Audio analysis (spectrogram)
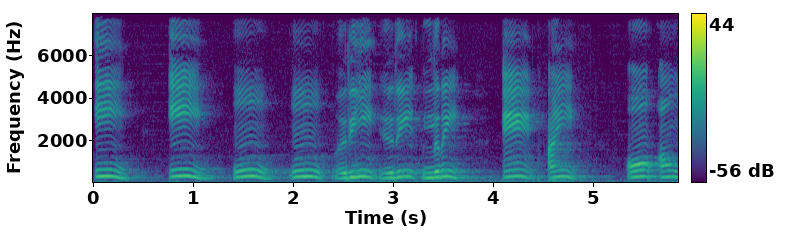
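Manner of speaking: vowels drawn out slowly with a nasal ring; nasal vowel demo. Shown as a demonstration. Teacher to students, slowly demonstrating nasalized vowels. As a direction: sound each vowel through the nose, slowly. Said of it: "इसका उच्चारण जब करोगे कंठ का भी प्रयोग".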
